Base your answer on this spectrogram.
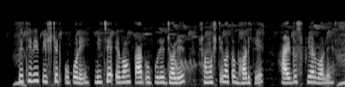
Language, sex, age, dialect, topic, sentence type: Bengali, female, 18-24, Northern/Varendri, agriculture, statement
